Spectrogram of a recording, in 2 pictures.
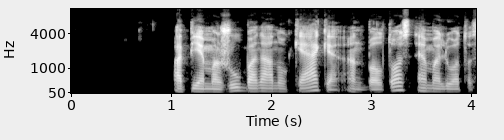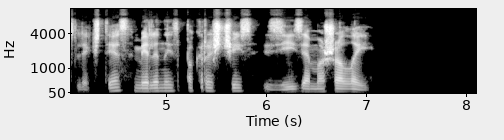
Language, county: Lithuanian, Klaipėda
